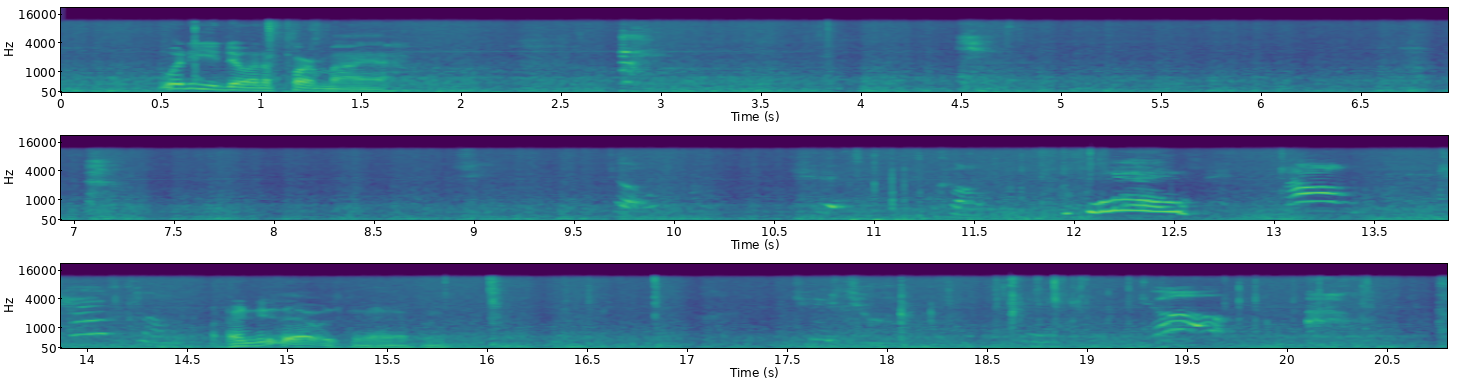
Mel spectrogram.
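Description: A toddler babbles and squeals close by.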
